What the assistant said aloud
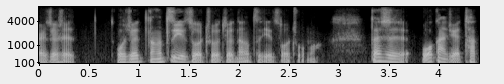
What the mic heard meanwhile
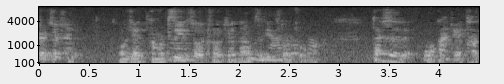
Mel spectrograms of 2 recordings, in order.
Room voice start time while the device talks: 1.2 s

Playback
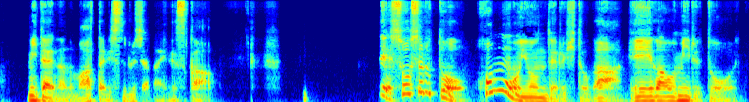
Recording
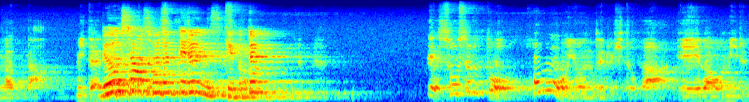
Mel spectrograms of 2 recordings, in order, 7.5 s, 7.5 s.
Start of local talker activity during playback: 1.0 s

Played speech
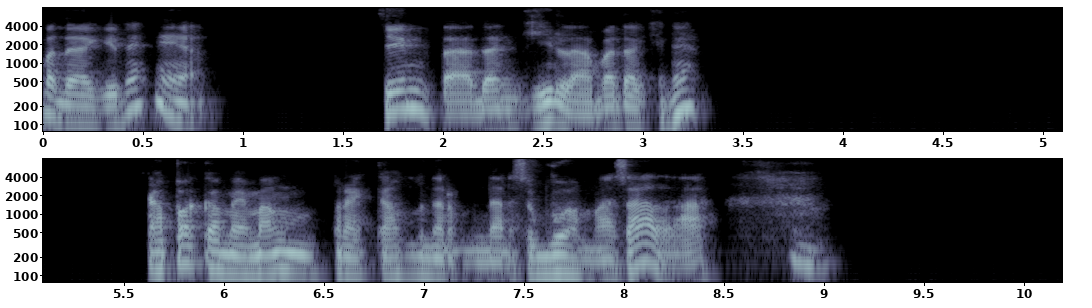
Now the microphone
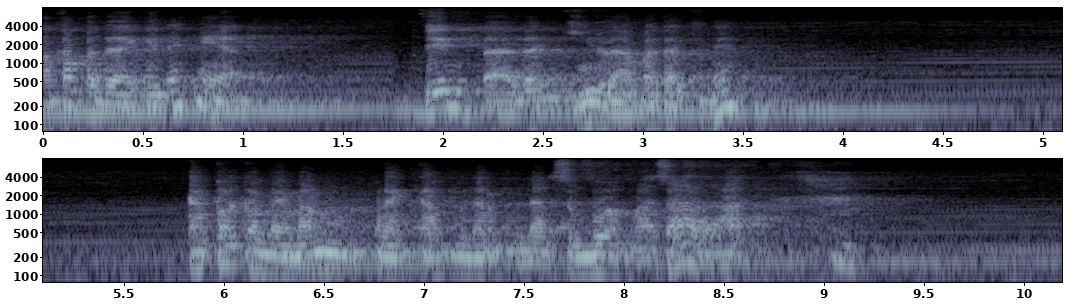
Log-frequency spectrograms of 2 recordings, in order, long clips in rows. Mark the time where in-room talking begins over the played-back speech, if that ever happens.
none

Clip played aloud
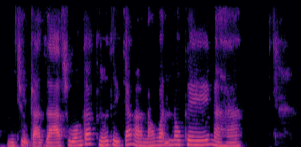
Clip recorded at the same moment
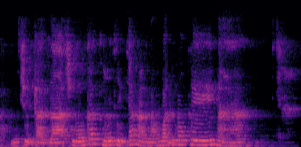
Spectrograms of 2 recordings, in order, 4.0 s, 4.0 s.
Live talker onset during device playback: none

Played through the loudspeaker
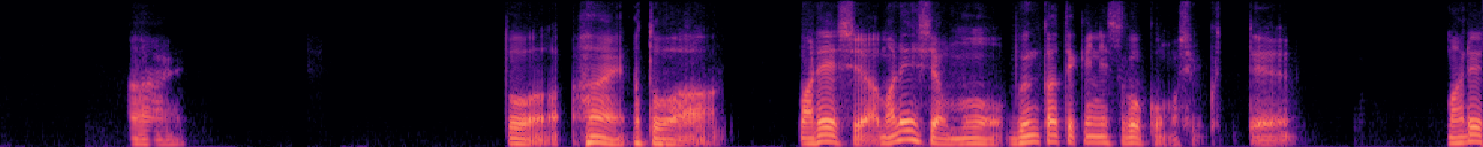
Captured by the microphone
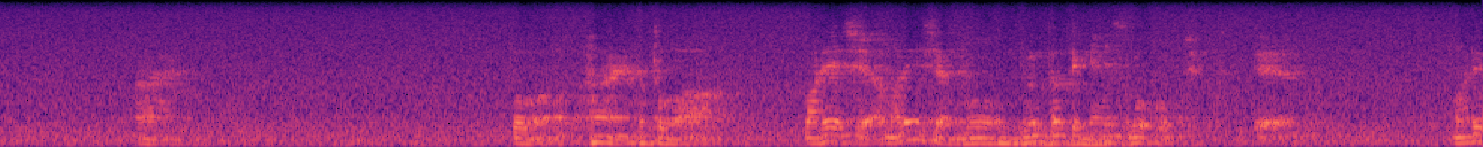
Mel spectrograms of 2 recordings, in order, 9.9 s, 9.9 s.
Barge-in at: 6.7 s

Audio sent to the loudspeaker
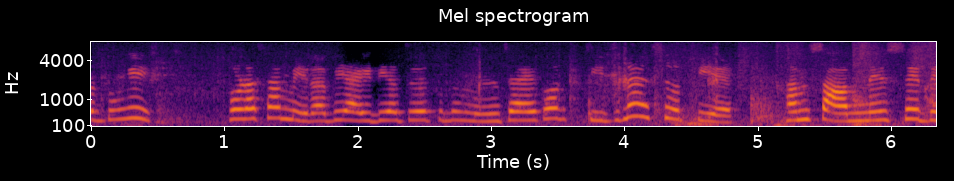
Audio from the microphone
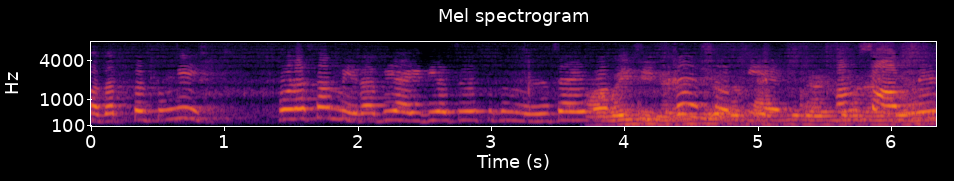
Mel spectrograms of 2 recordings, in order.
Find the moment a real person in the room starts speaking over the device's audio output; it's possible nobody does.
3.7 s

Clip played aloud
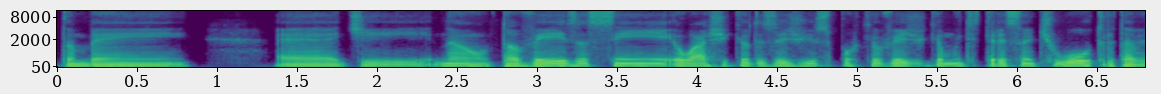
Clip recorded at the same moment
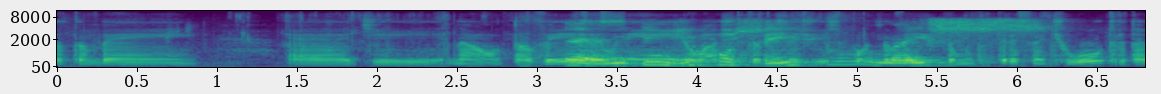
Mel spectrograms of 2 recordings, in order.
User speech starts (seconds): 3.1 s

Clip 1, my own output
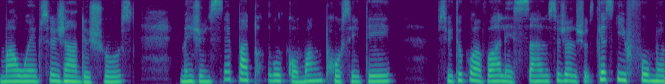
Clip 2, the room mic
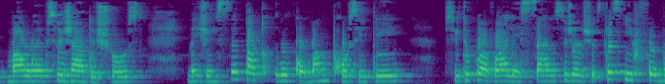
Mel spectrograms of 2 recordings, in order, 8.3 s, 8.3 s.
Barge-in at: none

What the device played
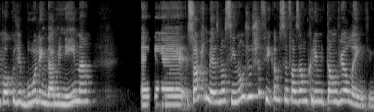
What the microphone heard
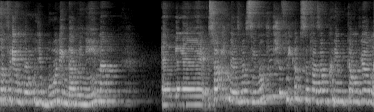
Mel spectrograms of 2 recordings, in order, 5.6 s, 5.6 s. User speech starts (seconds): none

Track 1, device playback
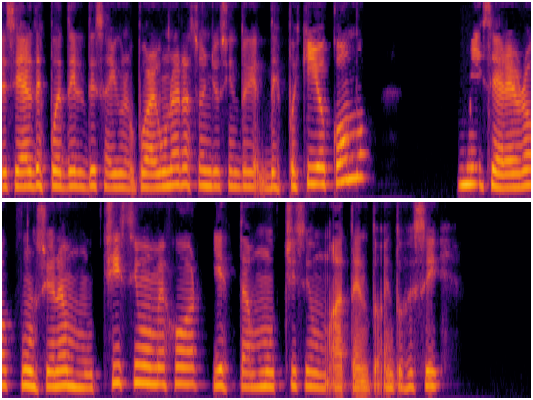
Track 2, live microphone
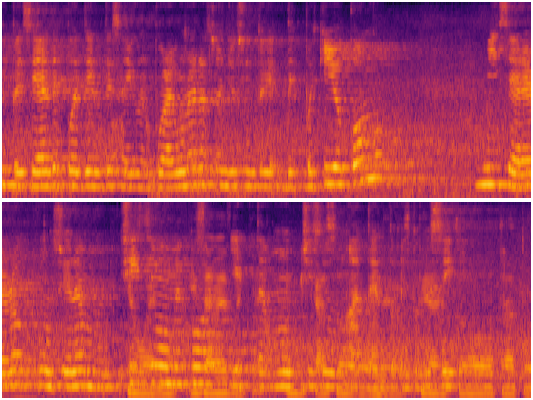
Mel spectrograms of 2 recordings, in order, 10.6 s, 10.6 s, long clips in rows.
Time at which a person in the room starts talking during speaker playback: 6.5 s

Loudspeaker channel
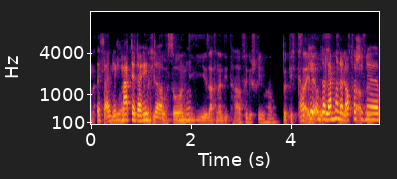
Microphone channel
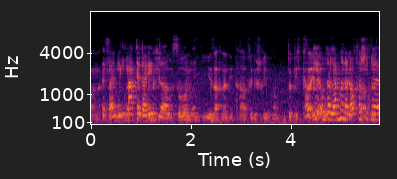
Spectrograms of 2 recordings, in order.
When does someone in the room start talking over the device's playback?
none

